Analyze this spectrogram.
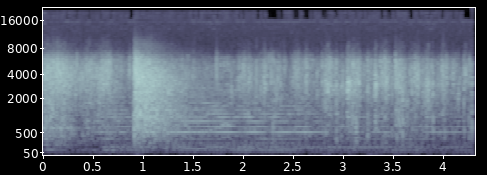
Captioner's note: firecracker pops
